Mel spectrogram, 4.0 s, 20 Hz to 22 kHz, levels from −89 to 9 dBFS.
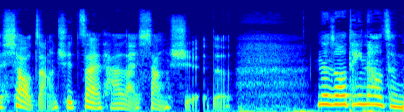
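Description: Separately encoded pieces were joined without trimming the encoder's start delay and end-frame padding, producing a gap at a join of encoded pieces at 2.0 s: about 45 ms of silence cuts into the speech with smeared edges, then the speech resumes where it stopped.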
